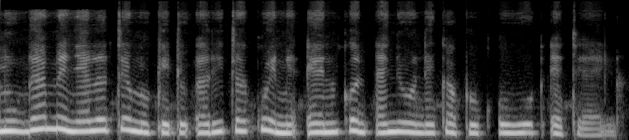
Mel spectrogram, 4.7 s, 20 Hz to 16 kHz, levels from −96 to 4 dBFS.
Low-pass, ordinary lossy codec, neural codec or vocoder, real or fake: 14.4 kHz; Opus, 24 kbps; codec, 44.1 kHz, 3.4 kbps, Pupu-Codec; fake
